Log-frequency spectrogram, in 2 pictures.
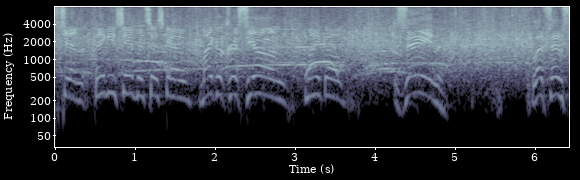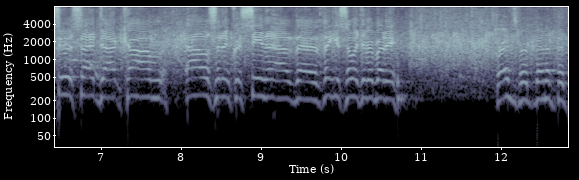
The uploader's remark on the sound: LIVE From SF Sketchfest 2017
